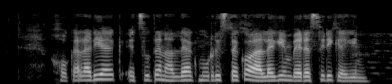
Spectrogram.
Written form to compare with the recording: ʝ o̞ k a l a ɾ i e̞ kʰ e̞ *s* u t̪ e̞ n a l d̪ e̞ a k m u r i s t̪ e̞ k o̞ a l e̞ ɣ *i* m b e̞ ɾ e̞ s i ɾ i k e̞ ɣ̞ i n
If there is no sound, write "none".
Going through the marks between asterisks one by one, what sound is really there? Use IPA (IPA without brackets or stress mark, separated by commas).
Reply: t͡s, i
